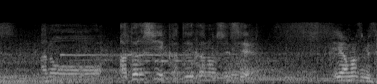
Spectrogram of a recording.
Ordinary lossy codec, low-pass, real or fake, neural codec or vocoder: none; 7.2 kHz; fake; vocoder, 44.1 kHz, 128 mel bands, Pupu-Vocoder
